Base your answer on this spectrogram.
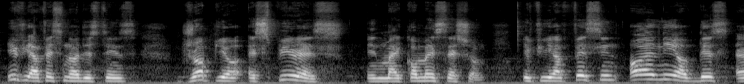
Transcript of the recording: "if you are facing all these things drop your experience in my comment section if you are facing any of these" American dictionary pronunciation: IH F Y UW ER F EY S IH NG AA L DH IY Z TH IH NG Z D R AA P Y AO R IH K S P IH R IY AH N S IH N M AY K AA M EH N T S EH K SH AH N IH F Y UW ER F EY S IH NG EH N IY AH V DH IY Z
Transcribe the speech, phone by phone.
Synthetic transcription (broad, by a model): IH F Y UW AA F EY S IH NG AA L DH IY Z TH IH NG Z D R AA P Y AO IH K S P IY R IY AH N S IH N M AY K AA M EH N T S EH SH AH N IH F Y UW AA F EY S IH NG EH N IY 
